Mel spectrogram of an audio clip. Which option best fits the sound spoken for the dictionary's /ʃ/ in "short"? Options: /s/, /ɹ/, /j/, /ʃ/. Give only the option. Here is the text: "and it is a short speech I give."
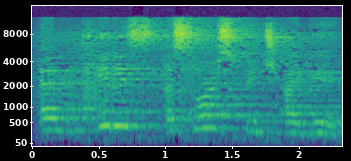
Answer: /s/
